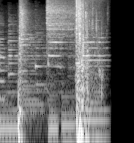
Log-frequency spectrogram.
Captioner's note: thud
